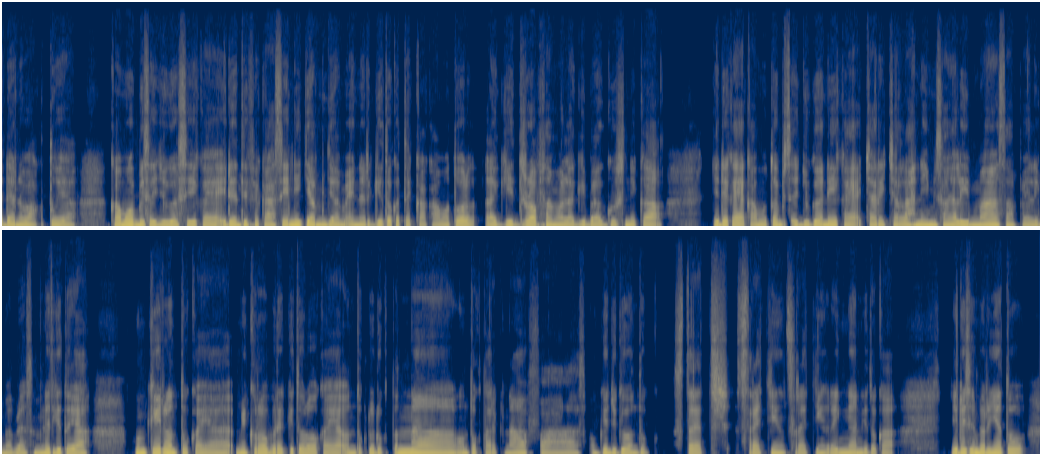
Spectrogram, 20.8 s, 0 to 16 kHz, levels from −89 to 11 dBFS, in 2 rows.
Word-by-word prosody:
dan 170 Hz, 0 st, +2 dB
waktu 175 Hz, +1 st, -1 dB
ya, 165 Hz, -, -4 dB, 0.4 s
kamu 240 Hz, +5 st, +6 dB
bisa 230 Hz, -1 st, +3 dB
juga 205 Hz, 0 st, +2 dB
sih 210 Hz, 0 st, -1 dB
kayak 190 Hz, -3 st, 0 dB
identifikasi 195 Hz, +3 st, +1 dB
nih 270 Hz, +2 st, +5 dB
jam-jam 175 Hz, -2 st, +2 dB
energi 180 Hz, +1 st, -1 dB
itu 255 Hz, -, +1 dB
ketika 205 Hz, -8 st, -5 dB
kamu 175 Hz, 0 st, -5 dB
tuh 250 Hz, +4 st, +1 dB
lagi 180 Hz, +1 st, 0 dB
drop 205 Hz, +9 st, +1 dB
sama 210 Hz, -5 st, +2 dB
lagi 175 Hz, -1 st, 0 dB
bagus 185 Hz, +7 st, -3 dB
nih 240 Hz, +1 st, -2 dB
Kak, 240 Hz, -1 st, -1 dB, 0.5 s
jadi 210 Hz, +3 st, +3 dB
kayak 200 Hz, -4 st, +1 dB
kamu 195 Hz, +3 st, -1 dB
tuh 280 Hz, -, +1 dB
bisa -, -, -5 dB
juga 205 Hz, +4 st, +2 dB
nih 245 Hz, +1 st, +3 dB
kayak 195 Hz, -3 st, -4 dB
cari 190 Hz, -1 st, -1 dB
celah 195 Hz, +1 st, -1 dB
nih 220 Hz, 0 st, +4 dB
misalnya 205 Hz, +1 st, +2 dB
5-15 185 Hz, -3 st, 0 dB
menit 185 Hz, +5 st, +3 dB
gitu 200 Hz, -6 st, +2 dB
ya, 195 Hz, +3 st, -1 dB, 0.4 s
mungkin 250 Hz, +6 st, +3 dB, 0.2 s
untuk 205 Hz, -, -4 dB
kayak 90 Hz, 0 st, -3 dB
micro 200 Hz, +1 st, +1 dB
break 195 Hz, +1 st, -1 dB
gitu 215 Hz, 0 st, -1 dB
loh 180 Hz, -, +1 dB
kayak 175 Hz, -1 st, -2 dB
untuk 175 Hz, +2 st, -3 dB
duduk 170 Hz, -1 st, -2 dB
tenang, 240 Hz, -5 st, +3 dB
untuk 190 Hz, -2 st, -4 dB
tarik 175 Hz, 0 st, -7 dB
nafas, 90 Hz, -, -5 dB
mungkin 190 Hz, +5 st, -2 dB
juga 215 Hz, -2 st, 0 dB, 0.2 s
untuk 180 Hz, -, -11 dB, 0.2 s
stretch 165 Hz, -1 st, -6 dB
stretching-stretching 185 Hz, -1 st, -4 dB
ringan 220 Hz, +3 st, +1 dB
gitu 185 Hz, -4 st, -3 dB
Kak, 160 Hz, -2 st, -7 dB, 0.6 s
jadi 225 Hz, -, +4 dB
sebenarnya 245 Hz, -2 st, +5 dB
tuh 335 Hz, +3 st, -1 dB
195 Hz, 185 wpm, -19 LUFS, 180-225 Hz, 0.6 s, kamu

